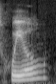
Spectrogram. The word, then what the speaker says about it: wheel: is one that is the correct way to pronounce wheel Huichol yeah H but why did it three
